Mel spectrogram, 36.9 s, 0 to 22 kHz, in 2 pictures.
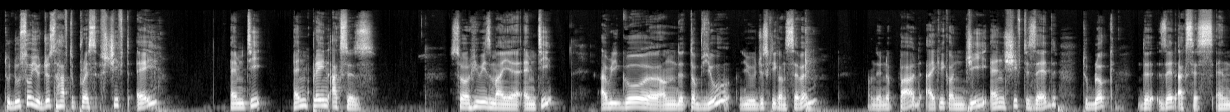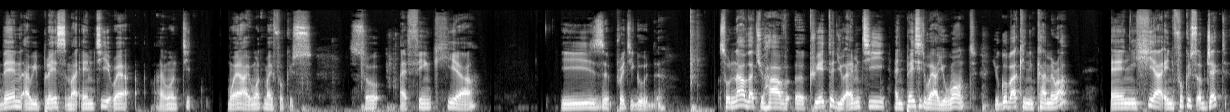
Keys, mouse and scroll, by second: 2.2 shift+a, 6.4-7.0 middle drag, 7.0-7.4 scroll down 2, 7.4-10.5 middle drag, 12.0 KP_7, 14.4 g, 20.4-21.3 scroll up 10, 21.3-22.9 middle drag, 22.9 KP_7, 23.8 g, 28.7 KP_0, 31.8 click, 33.4-34.2 scroll up 1, 34.2 click, 36.5-36.9 drag.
